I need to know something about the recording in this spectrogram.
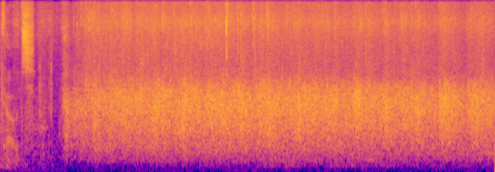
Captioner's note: audience clapping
